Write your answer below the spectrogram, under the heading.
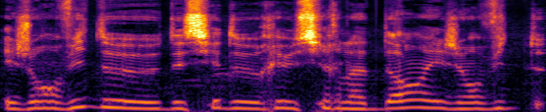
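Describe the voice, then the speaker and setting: Noticeable background noise fills the recording. The words come at a fairly quick pace. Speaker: board game influencer and jury member. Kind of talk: interview. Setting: game festival.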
